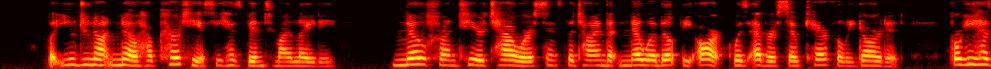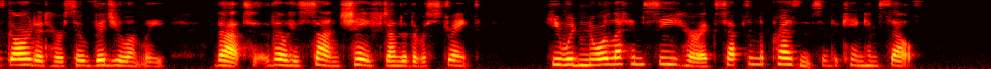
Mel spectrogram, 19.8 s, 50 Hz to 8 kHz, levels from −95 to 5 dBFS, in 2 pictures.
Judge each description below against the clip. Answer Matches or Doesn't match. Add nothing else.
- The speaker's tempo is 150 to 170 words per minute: Doesn't match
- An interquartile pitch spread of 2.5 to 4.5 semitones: Matches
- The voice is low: Doesn't match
